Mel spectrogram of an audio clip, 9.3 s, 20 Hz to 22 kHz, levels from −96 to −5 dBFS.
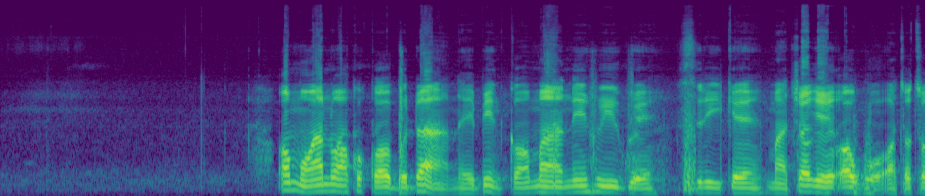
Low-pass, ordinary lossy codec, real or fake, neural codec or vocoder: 19.8 kHz; none; fake; vocoder, 44.1 kHz, 128 mel bands, Pupu-Vocoder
